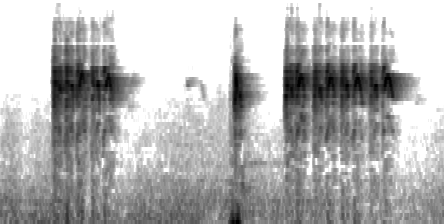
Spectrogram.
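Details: Sunbird, a bird said to be quickly agitated, singing a full song of varied fills: two bursts of very high, rapid, tinkling chattering trills about a second each, separated by a short sharp note.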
